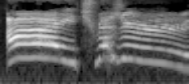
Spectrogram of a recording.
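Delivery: high, loud opening cry that eases off; crew shout. A narrator's reading. Pirate crew cheers the treasure, high shout.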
